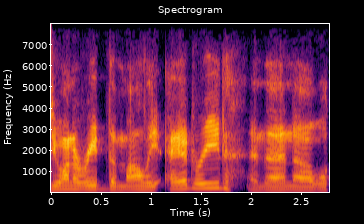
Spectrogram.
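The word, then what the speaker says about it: Mahle: for the podcast listeners Molly is spelled m ahle e yes yeah just as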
